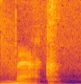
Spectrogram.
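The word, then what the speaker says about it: Macht: I think his last name is pronounced Mack, but it has a T at the end.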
